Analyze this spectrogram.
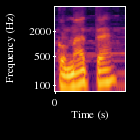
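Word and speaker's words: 困った: Pero el verdadero hecho está en el segundo conjunto de dos caracteres kanji, que se puede pronunciar como komata, que significa estar en una situación difícil.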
